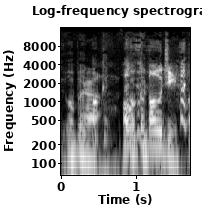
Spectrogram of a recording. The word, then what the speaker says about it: Okoboji: Okoboji. – Okoboji.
